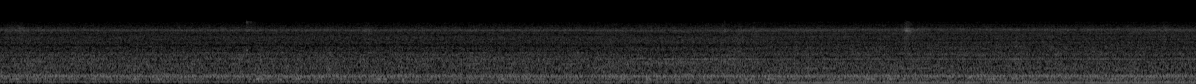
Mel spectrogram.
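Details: Steady indoor hum like an air conditioner or fan fills the room with broadband noise and a low drone; no bird or cat sounds stand out.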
